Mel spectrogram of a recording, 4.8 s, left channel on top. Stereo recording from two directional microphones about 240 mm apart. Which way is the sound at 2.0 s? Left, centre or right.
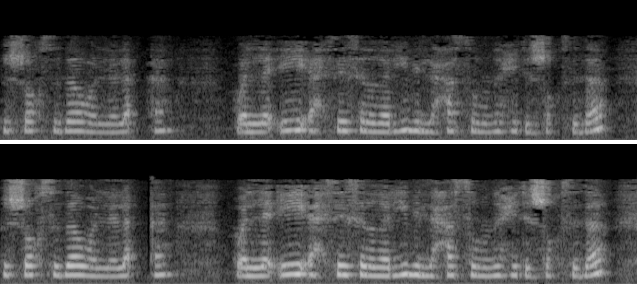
Right.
